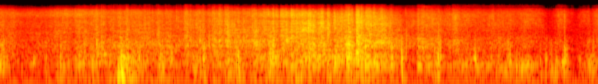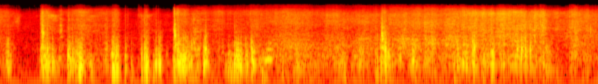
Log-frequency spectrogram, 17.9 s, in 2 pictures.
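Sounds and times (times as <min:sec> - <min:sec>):
snow being cleared away: 0:00.0 - 0:17.9
sharp thuds: 0:01.5 - 0:03.2.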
